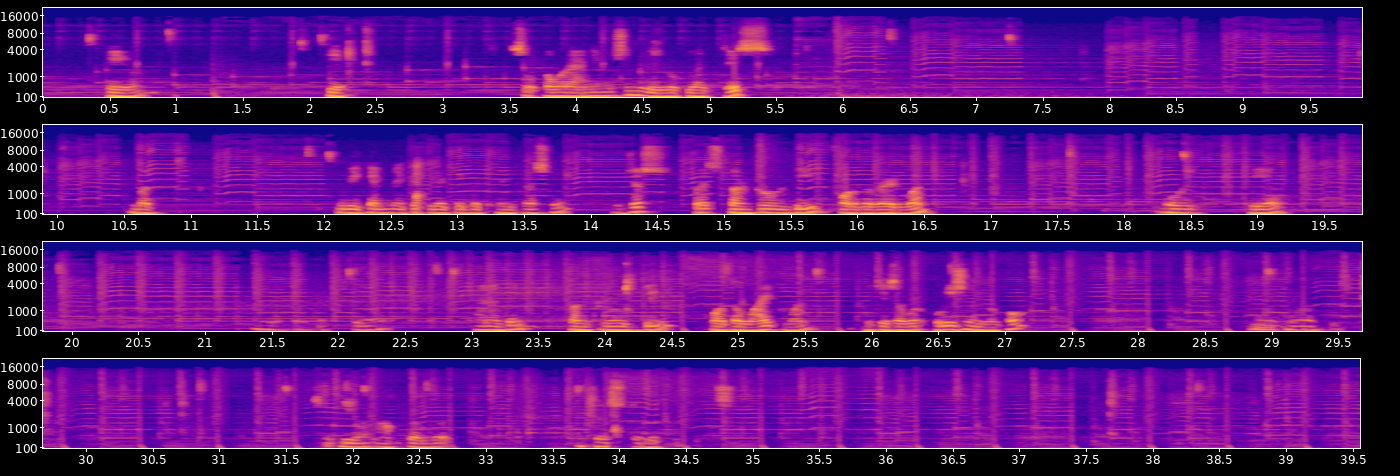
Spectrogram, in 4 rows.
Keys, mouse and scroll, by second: 2.4 space, 4.5 space, 5.4 -, 5.6 -, 5.8 -, 6.4-7.8 drag, 7.8 space, 10.0 space, 12.0 click, 14.5 click, 16.7 ctrl+d, 17.7-22.8 drag, 24.2 ctrl+d, 25.0-29.6 drag, 29.6 space, 31.0-33.9 drag, 33.9 space, 38.1 space, 38.4-39.5 drag.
